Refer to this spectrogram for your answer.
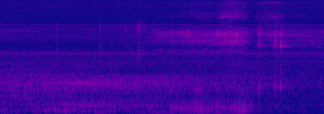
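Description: A Boston Terrier snores with low, rumbling breaths that swell and fade in an uneven rhythm.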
